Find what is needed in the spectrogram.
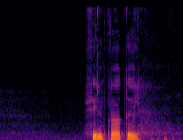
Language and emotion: Russian, neutral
